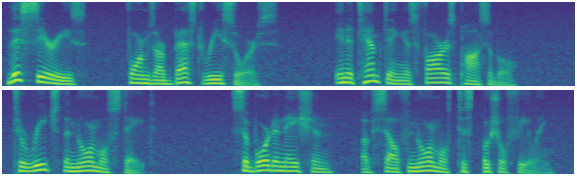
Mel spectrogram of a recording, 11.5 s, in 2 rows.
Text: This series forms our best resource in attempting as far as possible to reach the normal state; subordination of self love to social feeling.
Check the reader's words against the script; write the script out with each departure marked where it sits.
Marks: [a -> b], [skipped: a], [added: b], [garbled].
This series forms our best resource in attempting as far as possible to reach the normal state; subordination of self [love -> normal] to social feeling.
